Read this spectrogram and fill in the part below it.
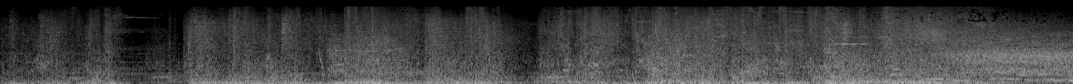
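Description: Video game combat sound effects clash and burst.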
